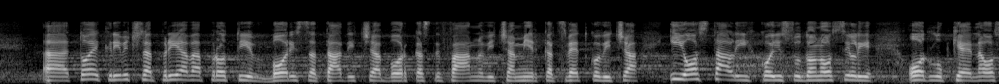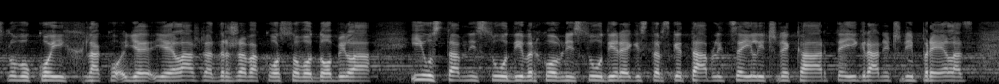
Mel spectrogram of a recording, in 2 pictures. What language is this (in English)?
Serbian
